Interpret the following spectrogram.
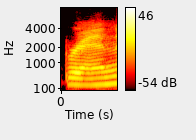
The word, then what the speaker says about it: Bryn: yeah so um yeah my my name is brynn it's pronounced sprin sorry i didn't um say that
